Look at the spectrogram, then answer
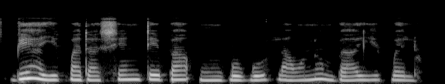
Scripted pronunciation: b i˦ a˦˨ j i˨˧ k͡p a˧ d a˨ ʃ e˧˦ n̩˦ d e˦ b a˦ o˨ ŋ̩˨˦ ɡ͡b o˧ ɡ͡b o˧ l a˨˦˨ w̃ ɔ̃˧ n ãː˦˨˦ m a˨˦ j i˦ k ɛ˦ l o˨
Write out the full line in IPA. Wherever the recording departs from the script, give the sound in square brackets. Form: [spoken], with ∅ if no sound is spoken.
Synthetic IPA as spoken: b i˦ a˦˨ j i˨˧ k͡p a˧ d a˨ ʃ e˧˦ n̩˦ d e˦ b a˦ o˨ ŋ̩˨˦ ɡ͡b o˧ ɡ͡b o˧ l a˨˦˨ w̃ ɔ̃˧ n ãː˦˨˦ [b] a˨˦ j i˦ [k͡p] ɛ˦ l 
